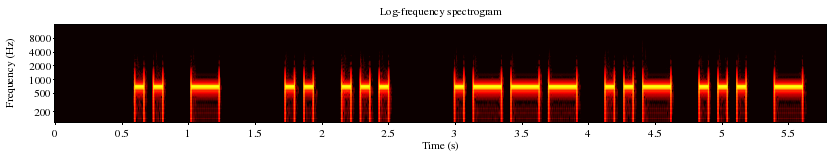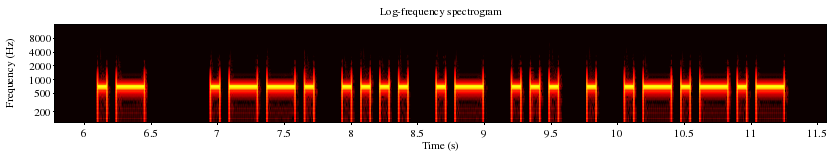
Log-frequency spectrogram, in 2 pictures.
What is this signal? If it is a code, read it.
Morse code, heard as a keyed tone, about 17 wpm, 700 Hz. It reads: IT IS JUST A PHASE.
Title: Sentences from Top 1200 Words 17wpm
